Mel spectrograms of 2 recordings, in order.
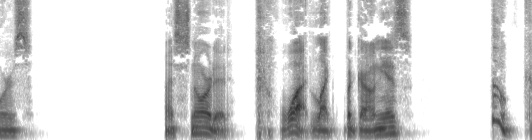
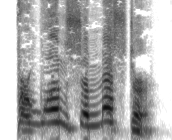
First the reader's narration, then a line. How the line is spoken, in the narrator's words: I yelled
